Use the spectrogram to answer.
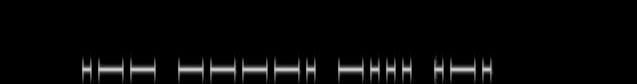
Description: Morse code, heard as a keyed tone, about 15 wpm, 700 Hz. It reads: W9BR
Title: USA Call Signs - 4 Characters - Repeated 3x - 15wpm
